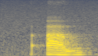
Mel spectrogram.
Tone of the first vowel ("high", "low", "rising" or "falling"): low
